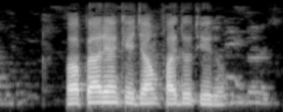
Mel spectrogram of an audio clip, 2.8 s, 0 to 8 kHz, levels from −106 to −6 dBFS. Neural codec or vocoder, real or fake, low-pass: none; real; 7.2 kHz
